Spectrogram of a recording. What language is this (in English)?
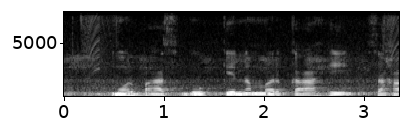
Chhattisgarhi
